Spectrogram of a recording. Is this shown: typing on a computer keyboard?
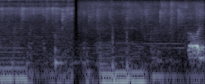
no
